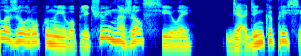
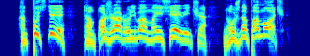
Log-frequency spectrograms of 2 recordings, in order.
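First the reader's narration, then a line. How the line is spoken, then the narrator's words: Yelling, alarmed. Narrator (Russian): завопил прохожий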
